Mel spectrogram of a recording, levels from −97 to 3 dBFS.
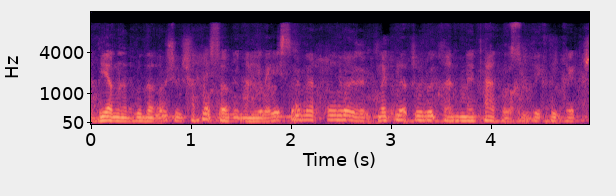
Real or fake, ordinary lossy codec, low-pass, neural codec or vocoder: fake; AAC, 48 kbps; 10.8 kHz; codec, 24 kHz, 1.5 kbps, HILCodec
